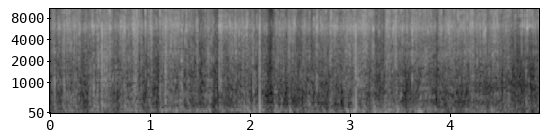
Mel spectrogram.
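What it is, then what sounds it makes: Plastic bubble wrap. A hand with long red-painted nails crumples a large sheet of clear polyethylene bubble wrap lying over a striped cloth and pinches bubbles to pop them. The result is a steady, bright crinkling rustle mixed with sharp, quick pops. The sound is almost entirely high-pitched, with very little low end.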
